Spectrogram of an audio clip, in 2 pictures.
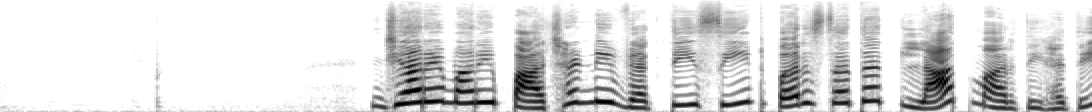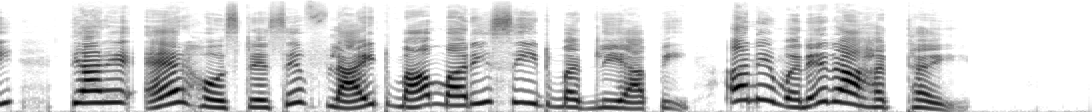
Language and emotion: Gujarati, happy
